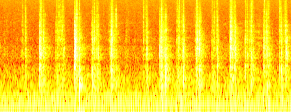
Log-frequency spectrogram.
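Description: Tarot cards being shuffled by hand: a quick, irregular run of crisp clicks and slaps as the cards strike one another, over a low steady hum.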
